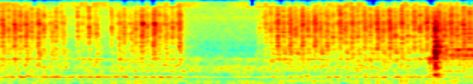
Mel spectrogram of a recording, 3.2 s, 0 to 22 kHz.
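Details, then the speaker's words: Sony CCD-TRV715 Hi8 camcorder, after running a cleaning tape: faint uneven chatter around four a second with a brief clack as the head drum tries to start while the tape sticks to it. "that noise you hear is the drum trying to start up but the tape is actually sticking to the drum"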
